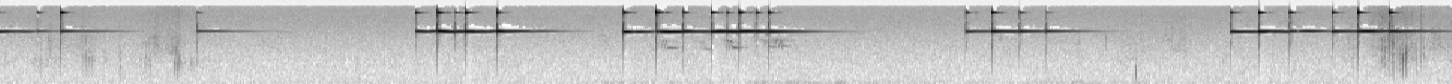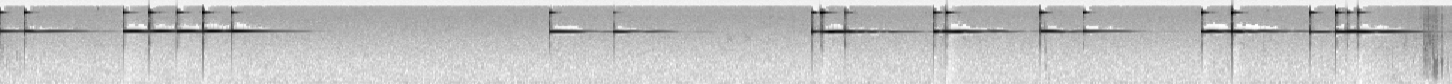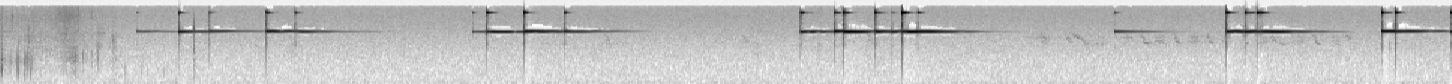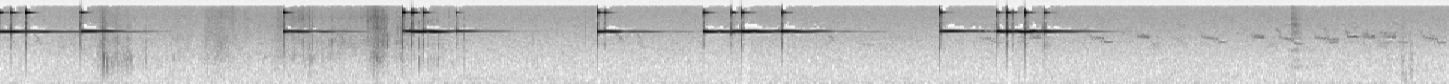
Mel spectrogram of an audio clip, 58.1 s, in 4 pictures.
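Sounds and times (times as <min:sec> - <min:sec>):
bird high ringing note: 0:04.3 - 0:08.5, 0:56.2 - 0:57.5.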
